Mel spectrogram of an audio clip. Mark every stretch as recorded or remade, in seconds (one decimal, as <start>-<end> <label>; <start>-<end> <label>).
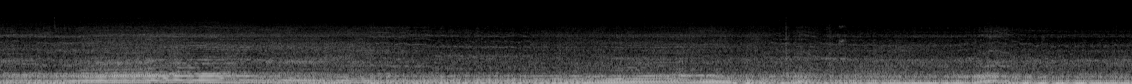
0.0-1.5 recorded; 1.5-3.7 remade; 3.7-5.3 recorded; 5.3-7.7 remade; 7.7-11.3 recorded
